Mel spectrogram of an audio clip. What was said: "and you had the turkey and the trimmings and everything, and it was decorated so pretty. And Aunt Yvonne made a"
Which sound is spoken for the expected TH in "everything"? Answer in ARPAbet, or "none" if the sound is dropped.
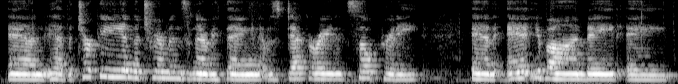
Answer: TH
